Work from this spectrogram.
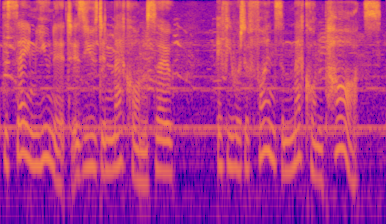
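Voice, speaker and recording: An actress playing a calm, precise female Machina doctor explaining a treatment. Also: on the low side, moderate pace, close to an everyday voice. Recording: game cutscene with music.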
